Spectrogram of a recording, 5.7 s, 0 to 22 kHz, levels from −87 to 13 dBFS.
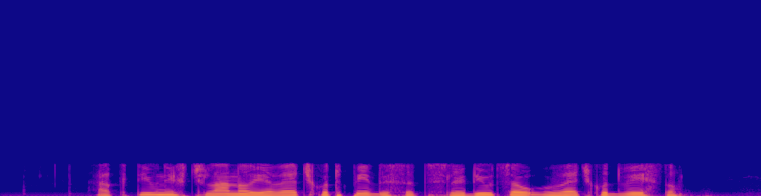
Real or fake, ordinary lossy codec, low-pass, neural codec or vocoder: real; none; 3.6 kHz; none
